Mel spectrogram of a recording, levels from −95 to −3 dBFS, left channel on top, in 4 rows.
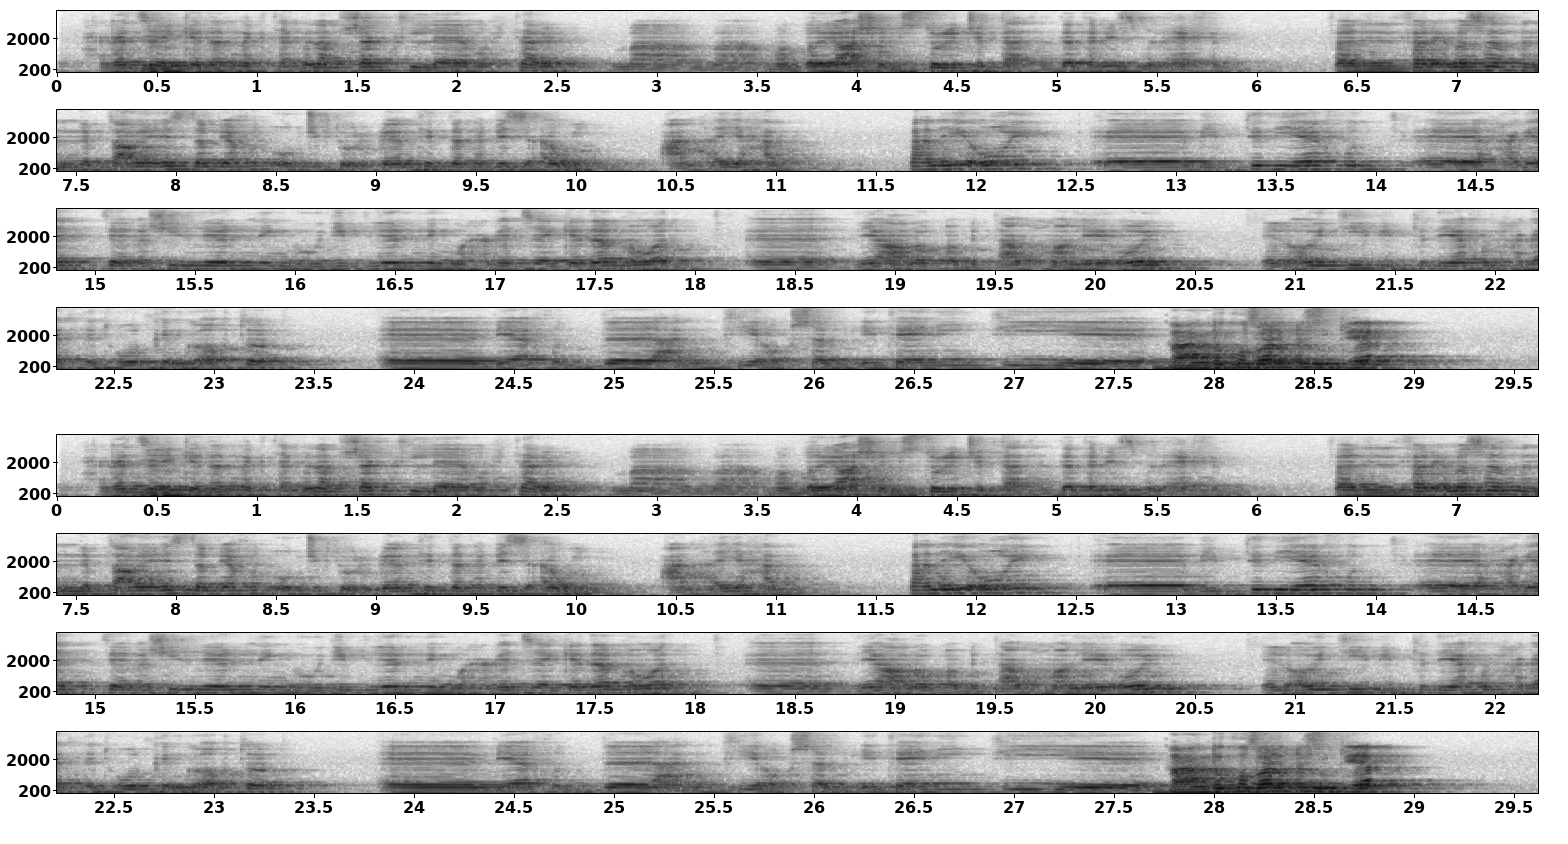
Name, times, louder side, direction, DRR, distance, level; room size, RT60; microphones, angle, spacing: voice 1, 0.1-5.8 6.4-10.1 10.4-11.1 11.7-18.0 18.2-20.4 20.8-23.3 23.8-27.7 28.2-28.8, equal, ahead, 1.4 m, -25 dB
voice 2, 27.8-28.8, right 2 dB, 20° right, 0.9 m, -16 dB
18.5 x 8.7 x 5.9 m
head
